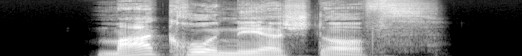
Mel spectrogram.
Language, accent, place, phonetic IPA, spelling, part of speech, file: German, Germany, Berlin, [ˈmaːkʁoˌnɛːɐ̯ʃtɔfs], Makronährstoffs, noun, De-Makronährstoffs.ogg
- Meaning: genitive singular of Makronährstoff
